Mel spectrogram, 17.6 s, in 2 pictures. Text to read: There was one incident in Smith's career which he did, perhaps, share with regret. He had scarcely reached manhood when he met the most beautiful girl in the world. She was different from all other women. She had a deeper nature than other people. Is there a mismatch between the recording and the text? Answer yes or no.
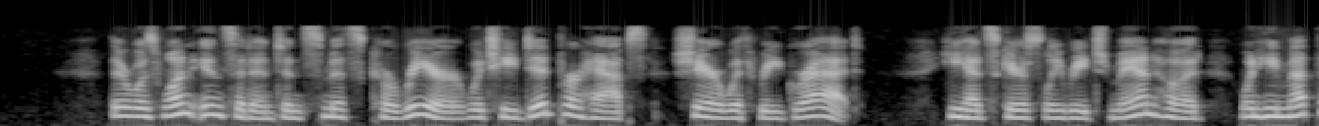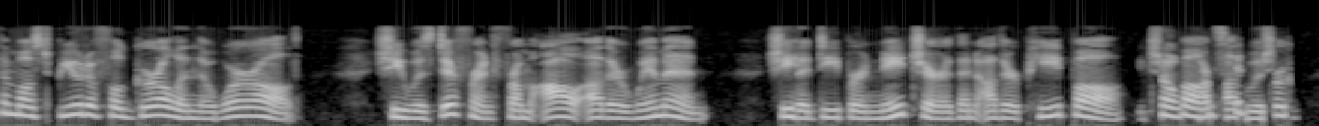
yes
